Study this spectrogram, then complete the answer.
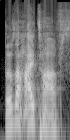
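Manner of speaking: slow, loud, each word pressed; loud insistence. Real, not acted. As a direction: insist firmly, almost shouting. Insisting after friend keeps arguing.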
